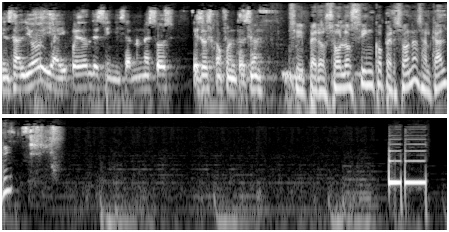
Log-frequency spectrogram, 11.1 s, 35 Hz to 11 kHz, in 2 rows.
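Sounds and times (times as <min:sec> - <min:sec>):
speech: 0:00.0 - 0:06.3
call tone electronic beeps on a call over mobile data: 0:10.4 - 0:10.9.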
